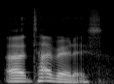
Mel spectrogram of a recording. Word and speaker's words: Tai Verdes: And Ty, how do you pronounce it? – Ty Verdes. – Ty Verdes. – Yeah. – Yeah, I was saying Ty Verdes, but yeah. It's Ty Verdes.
